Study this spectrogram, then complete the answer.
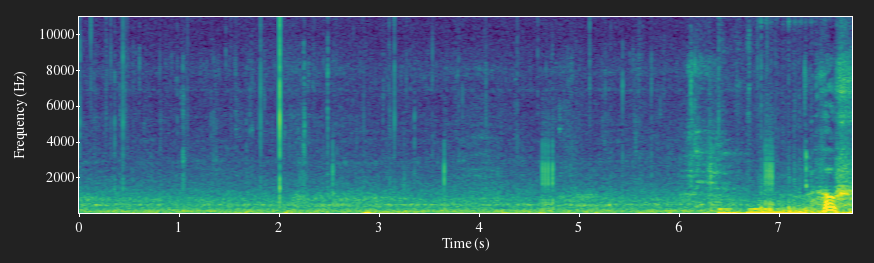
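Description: A small campfire crackles softly.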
